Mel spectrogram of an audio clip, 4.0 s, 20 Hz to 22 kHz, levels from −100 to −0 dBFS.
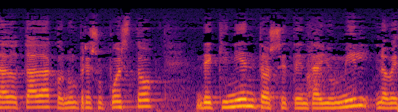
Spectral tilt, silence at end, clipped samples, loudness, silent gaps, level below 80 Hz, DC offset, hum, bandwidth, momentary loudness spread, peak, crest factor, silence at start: -5.5 dB/octave; 0 s; under 0.1%; -24 LUFS; none; -56 dBFS; under 0.1%; none; 14 kHz; 9 LU; -8 dBFS; 16 dB; 0 s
